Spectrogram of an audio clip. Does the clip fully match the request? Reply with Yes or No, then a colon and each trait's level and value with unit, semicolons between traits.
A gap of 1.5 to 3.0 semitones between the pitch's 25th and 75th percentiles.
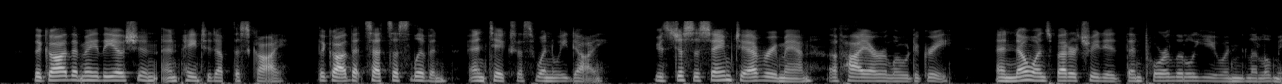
Yes: narrow, 2.6 semitones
